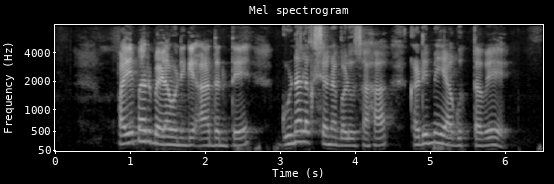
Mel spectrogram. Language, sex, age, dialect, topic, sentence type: Kannada, female, 31-35, Coastal/Dakshin, agriculture, statement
